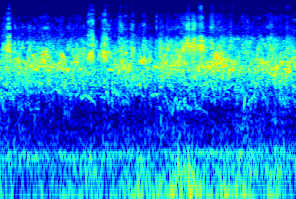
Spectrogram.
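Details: Aviary colony of Australian budgies producing constant bright chatter, with rapid overlapping chirps and warbles and a few louder squeaky notes rising above the steady twitter.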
